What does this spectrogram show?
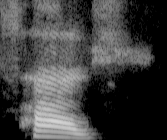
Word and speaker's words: house: you say how it sounds like you saying how can you see the difference house yes very good otherwise you are saying how like how how are you doing so it's really important to pronounce the S house okay now I'm going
